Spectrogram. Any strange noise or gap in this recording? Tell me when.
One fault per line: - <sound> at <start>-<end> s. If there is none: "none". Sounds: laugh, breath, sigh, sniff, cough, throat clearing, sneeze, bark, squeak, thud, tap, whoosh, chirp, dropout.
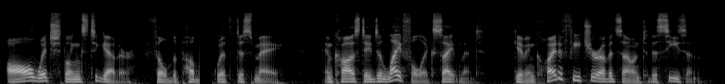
- dropout at 2.0-2.1 s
